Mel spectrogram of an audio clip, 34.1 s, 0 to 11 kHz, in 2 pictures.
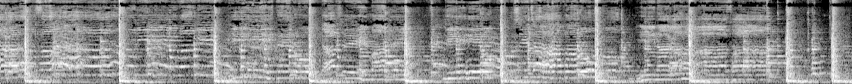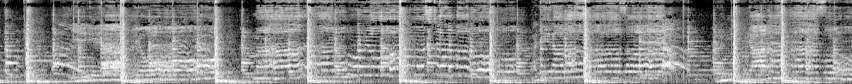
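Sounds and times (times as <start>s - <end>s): small hand drums: 0.0s - 34.0s
sung folk melody over loudspeakers: 0.0s - 34.0s
large drum hits: 15.7s - 18.3s, 19.4s - 20.0s, 21.3s - 22.0s, 23.2s - 23.9s, 25.0s - 25.7s, 26.8s - 27.4s, 31.6s - 33.3s.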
